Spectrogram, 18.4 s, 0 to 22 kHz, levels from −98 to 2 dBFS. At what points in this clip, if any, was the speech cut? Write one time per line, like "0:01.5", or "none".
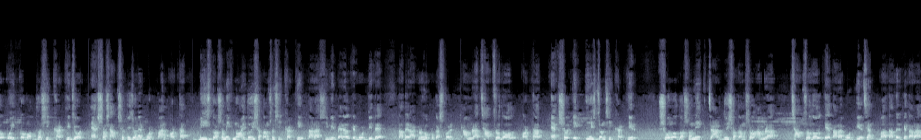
0:01.8
0:03.8
0:09.3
